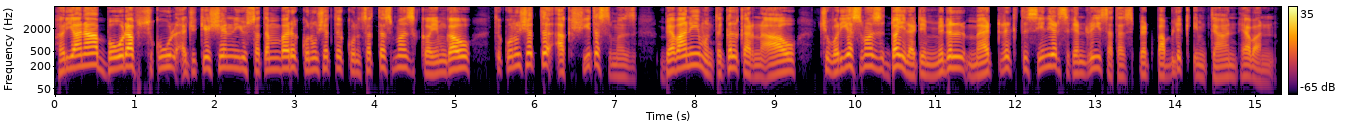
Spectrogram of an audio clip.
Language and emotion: Kashmiri, neutral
